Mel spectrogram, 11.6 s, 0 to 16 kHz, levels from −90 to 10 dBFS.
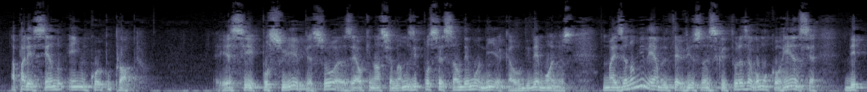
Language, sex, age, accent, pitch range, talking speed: English, male, 50-69, Brazilian, 85-110 Hz, 165 wpm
